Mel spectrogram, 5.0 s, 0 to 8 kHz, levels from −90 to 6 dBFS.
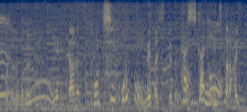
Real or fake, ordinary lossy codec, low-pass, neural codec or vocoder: real; Opus, 24 kbps; 7.2 kHz; none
